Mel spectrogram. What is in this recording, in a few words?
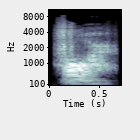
Robot Voice "0"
